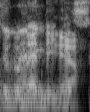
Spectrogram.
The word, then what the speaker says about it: Zubimendi: How do you pronounce it? Zubimendi. Yeah. Yes, Zubimendi.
